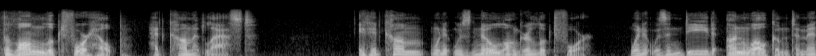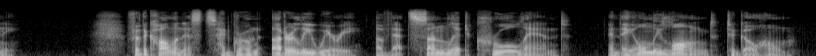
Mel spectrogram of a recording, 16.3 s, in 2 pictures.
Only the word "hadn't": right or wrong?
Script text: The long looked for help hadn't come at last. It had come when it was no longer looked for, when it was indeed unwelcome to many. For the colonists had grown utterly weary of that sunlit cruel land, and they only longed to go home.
wrong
